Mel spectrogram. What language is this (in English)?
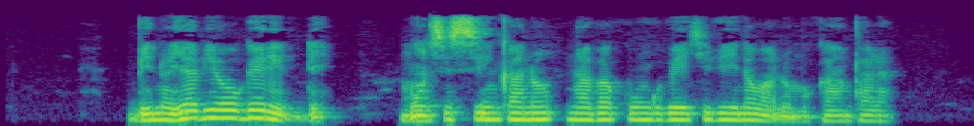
Ganda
